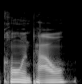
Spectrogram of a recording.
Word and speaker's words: Colin Powell: Former Secretary of State, is it Colin Powell? – Yes.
